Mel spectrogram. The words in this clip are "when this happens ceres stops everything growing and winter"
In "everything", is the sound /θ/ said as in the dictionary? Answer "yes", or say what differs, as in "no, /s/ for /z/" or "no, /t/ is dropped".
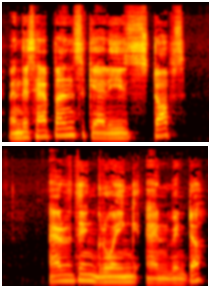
no, /t/ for /θ/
